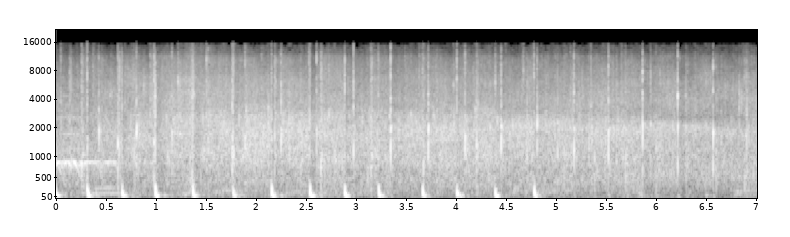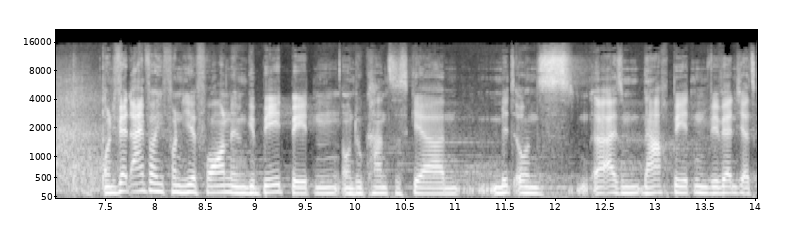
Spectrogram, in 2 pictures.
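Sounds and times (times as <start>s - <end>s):
large church audience clapping: 0.0s - 7.5s
speech: 7.5s - 14.0s.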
